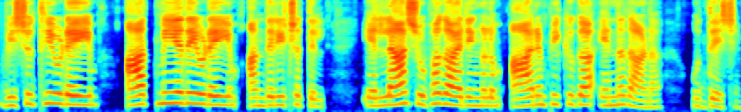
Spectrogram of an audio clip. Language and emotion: Malayalam, neutral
